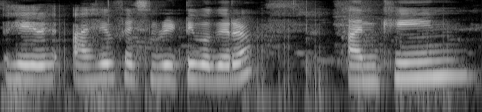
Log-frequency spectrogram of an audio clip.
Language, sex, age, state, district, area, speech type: Marathi, female, 18-30, Maharashtra, Nagpur, urban, spontaneous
